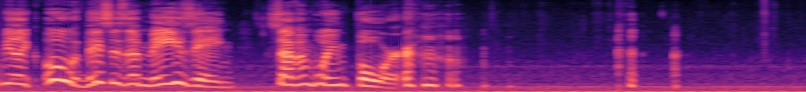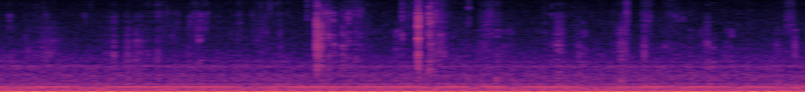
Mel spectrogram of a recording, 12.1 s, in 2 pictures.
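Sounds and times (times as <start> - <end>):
steady low hum: 0.0 - 12.0
person chewing: 5.6 - 12.0.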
